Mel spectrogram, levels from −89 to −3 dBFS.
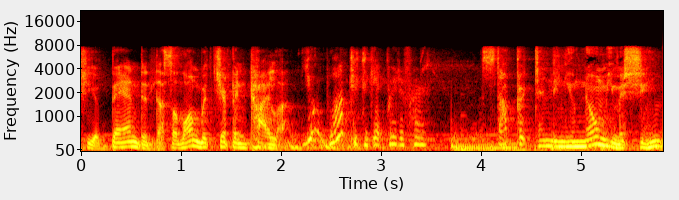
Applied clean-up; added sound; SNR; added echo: none; none; none; none.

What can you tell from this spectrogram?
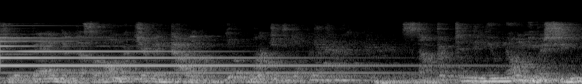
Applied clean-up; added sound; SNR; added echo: none; Church bell / Percussion; 2 dB; reverberation time 1.2 s.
